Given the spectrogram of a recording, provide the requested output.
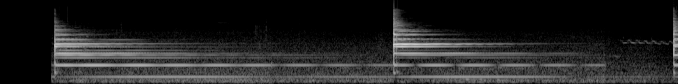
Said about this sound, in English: That's some of the 179 times that bell tolled this morning for people in North Carolina who died on the job in 2021.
